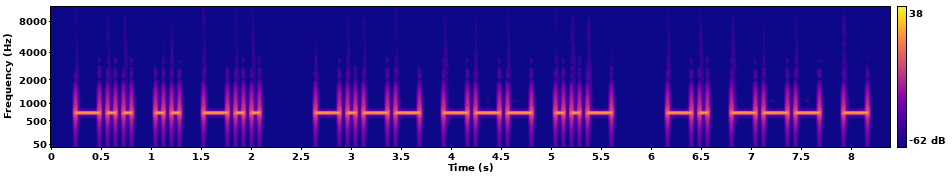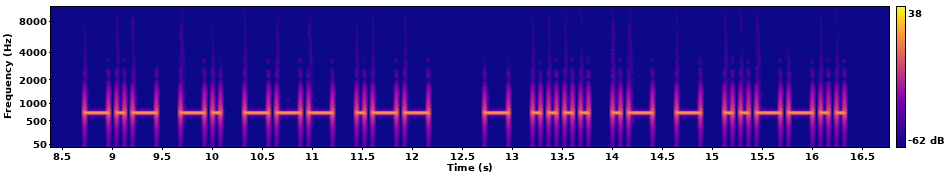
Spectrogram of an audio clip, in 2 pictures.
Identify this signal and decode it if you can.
Morse code, heard as a keyed tone, about 15 wpm, 700 Hz. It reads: DID YOU NOT KNOW THAT?
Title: Sentences from Top 600 Words 15wpm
